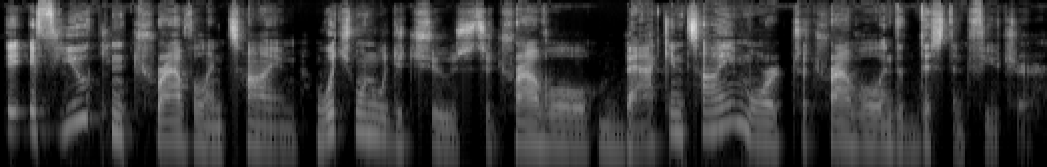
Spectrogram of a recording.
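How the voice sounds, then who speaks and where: A man tutoring English in a casual conversation lesson, relaxed and encouraging. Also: mid-range voice, unhurried, hardly any pauses. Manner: relaxed and encouraging, many "you know"s.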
